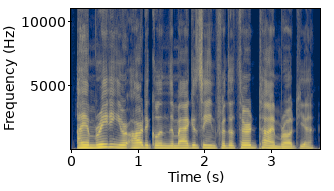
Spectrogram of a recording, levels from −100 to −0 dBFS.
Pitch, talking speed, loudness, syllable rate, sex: 165 Hz, 210 wpm, -17 LUFS, 5.7 syllables/s, male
